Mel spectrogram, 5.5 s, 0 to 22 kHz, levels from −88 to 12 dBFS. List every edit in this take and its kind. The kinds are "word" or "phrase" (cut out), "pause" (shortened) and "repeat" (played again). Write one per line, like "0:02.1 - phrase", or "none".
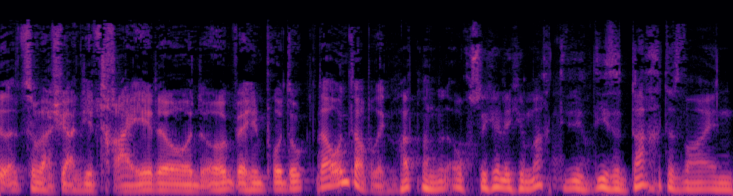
0:02.4 - word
